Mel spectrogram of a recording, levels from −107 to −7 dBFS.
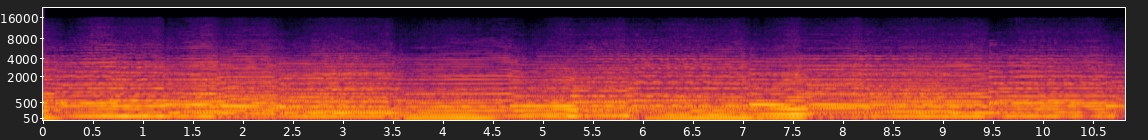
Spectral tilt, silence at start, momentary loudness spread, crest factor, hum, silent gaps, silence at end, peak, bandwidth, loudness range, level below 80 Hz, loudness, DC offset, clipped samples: -8 dB/octave; 0 s; 5 LU; 14 dB; none; none; 0 s; -12 dBFS; 8 kHz; 2 LU; -38 dBFS; -28 LUFS; under 0.1%; under 0.1%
